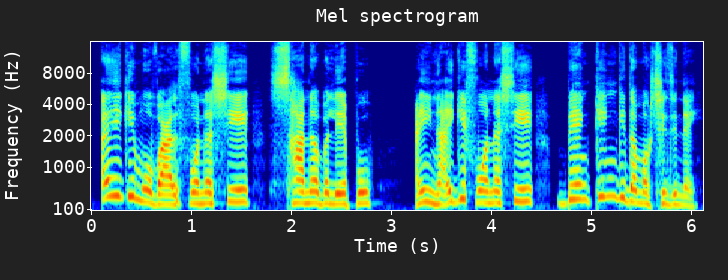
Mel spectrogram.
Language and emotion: Manipuri, angry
